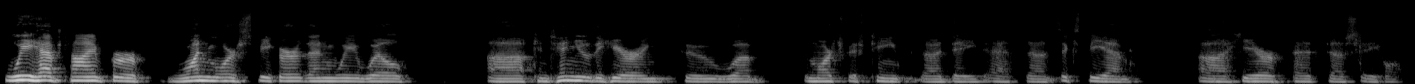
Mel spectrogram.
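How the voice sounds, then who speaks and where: A man chairing a city hearing, speaking haltingly with many fillers. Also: medium pitch, fairly even intonation. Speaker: meeting chair. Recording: tinny, distant phone-like line.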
